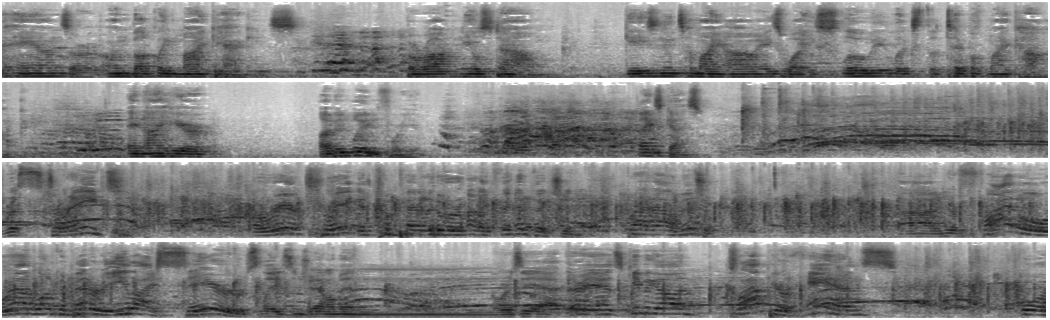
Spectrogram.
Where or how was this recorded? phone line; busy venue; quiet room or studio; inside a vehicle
busy venue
